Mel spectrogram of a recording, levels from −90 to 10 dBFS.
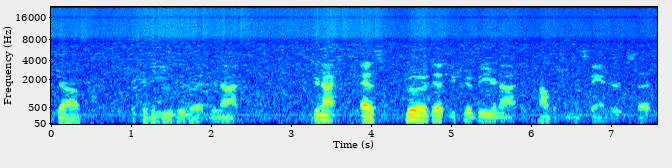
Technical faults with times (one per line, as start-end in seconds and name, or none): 0.00-7.58 noise suppressor artifacts
0.01-0.13 speech cut by the noise suppressor
1.01-2.33 speech cut by the noise suppressor
3.29-4.15 speech cut by the noise suppressor
4.70-7.58 speech cut by the noise suppressor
